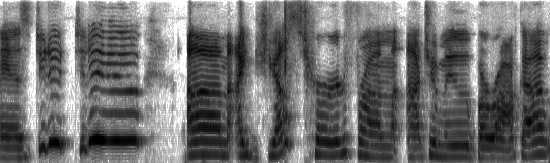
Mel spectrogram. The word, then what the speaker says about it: Ajamu Baraka: And the second announcement is I just heard from Ajamu Baraka, which is actually the correct way to say it.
